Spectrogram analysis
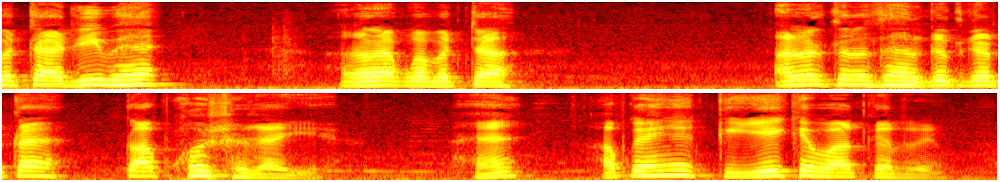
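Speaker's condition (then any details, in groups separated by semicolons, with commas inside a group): Cerebral palsy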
